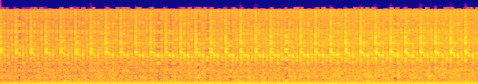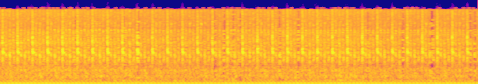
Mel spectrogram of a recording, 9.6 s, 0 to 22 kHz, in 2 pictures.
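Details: Ford Transit MK7 2.4 RWD diesel van at idle: sharp even tapping about three per second in time with the engine; pulleys fine; cable tie on an injector connector noted; owner suspects the dual mass flywheel, unconfirmed.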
